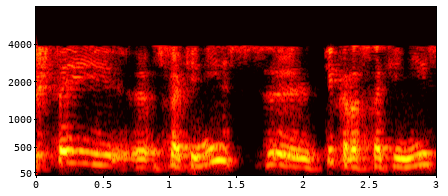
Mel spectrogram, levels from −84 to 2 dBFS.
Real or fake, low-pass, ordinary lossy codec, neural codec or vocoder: real; 7.2 kHz; AAC, 16 kbps; none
